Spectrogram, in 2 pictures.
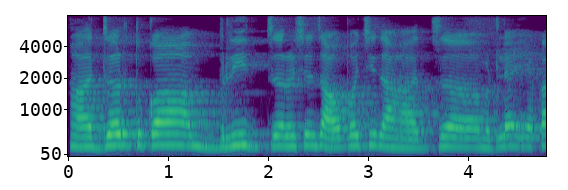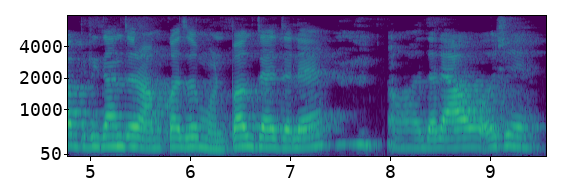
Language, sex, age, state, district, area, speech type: Goan Konkani, female, 18-30, Goa, Pernem, rural, spontaneous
